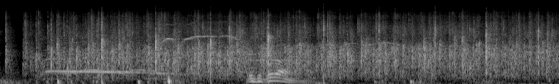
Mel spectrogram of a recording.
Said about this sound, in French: Et j'aimerais bien qu'on applaudisse Jacques Bon.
